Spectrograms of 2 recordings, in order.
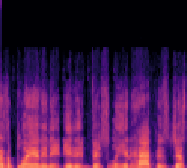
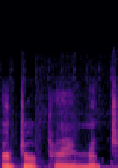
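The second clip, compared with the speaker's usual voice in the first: hushed, quiet cartoon-villain delivery; 3 semitones lower, 13 dB quieter than usual. Talking about entertainment, the speaker says the word the way Dr. Evil would: Dr. Evil voice. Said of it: "let me say it like Dr. Evil".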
